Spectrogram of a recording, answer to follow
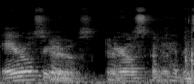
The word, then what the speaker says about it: Eros: Eros.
